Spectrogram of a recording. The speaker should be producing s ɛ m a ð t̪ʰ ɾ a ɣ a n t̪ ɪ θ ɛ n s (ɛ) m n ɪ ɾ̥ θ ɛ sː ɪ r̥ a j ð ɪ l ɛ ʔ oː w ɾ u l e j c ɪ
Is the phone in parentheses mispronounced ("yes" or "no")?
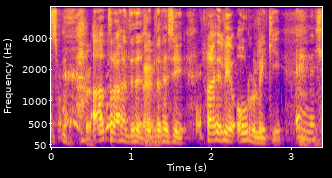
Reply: no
